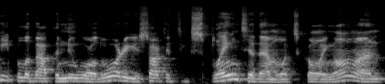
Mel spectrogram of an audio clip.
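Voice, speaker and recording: A man's fairly high voice, fairly quick, with lively intonation. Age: 50s. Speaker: conspiracy commentator guest. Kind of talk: casual chat. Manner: halting, many repetitions.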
